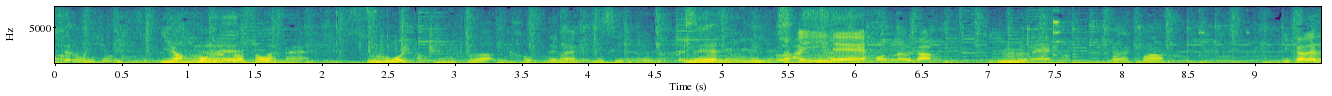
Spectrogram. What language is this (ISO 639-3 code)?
jpn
